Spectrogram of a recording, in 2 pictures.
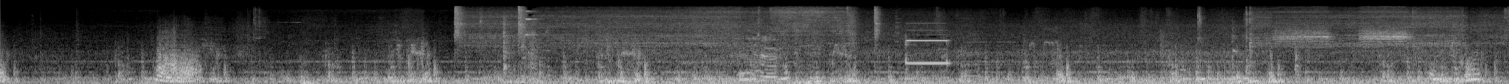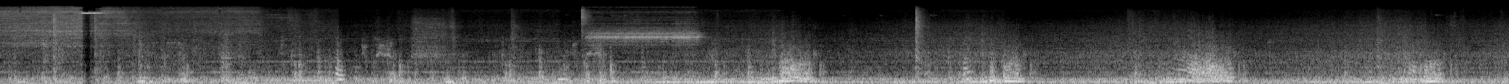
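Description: MAN Lion's City CNG city bus idling on its natural-gas engine at a stop, then pulling away, its engine rising and falling in pitch through the gear changes. A short electronic beep sounds about nine seconds in.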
